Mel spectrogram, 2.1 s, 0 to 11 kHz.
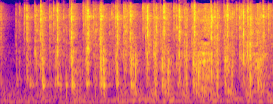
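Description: A counterfeit copy of a Makita TD173 cordless impact driver is shaken, and it rattles loudly with a dense run of sharp, bright clicks and clatters from loose internals, including a loose battery rattling around in its connectors. The copy sounds faulty next to the tightly built genuine tool.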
